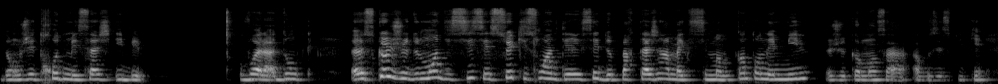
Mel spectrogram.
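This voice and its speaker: Speaking at a fairly high pitch and moderate pace, a woman selling beauty products live streams from her phone while sick with a cold and flu. She replies to comments casually but gets blunt when pressing a point.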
